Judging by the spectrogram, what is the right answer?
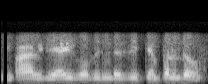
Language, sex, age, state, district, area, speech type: Manipuri, male, 45-60, Manipur, Churachandpur, urban, conversation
